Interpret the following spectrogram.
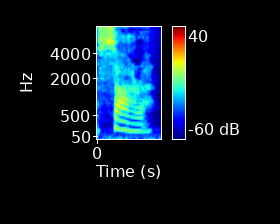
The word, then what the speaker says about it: Sara: She said, "This is my daughter, Sara." Pronouncing the name so that the first syllable rhymed with car.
